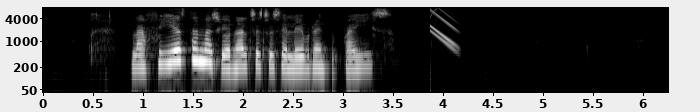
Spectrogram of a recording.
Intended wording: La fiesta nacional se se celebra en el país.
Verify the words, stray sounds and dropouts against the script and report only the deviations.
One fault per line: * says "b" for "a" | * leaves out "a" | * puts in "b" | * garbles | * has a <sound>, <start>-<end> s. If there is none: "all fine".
* has a chirp, 3.9-4.2 s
